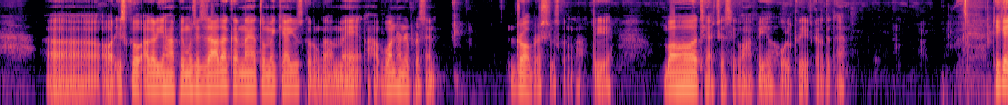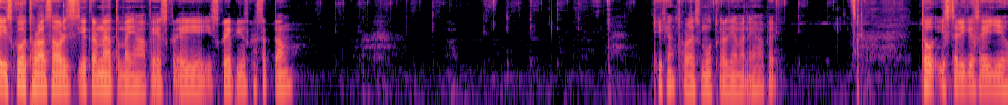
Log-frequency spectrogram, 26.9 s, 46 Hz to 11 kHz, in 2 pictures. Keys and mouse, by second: 6.0 x, 7.4-10.4 ctrl+drag, 13.2-15.1 middle drag, 15.1-26.2 drag, 26.2-26.8 ctrl+middle drag.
